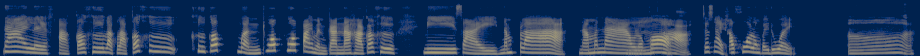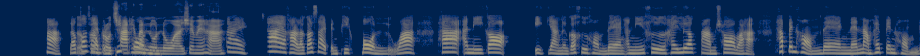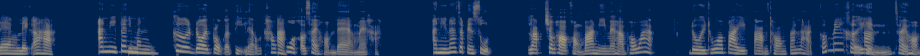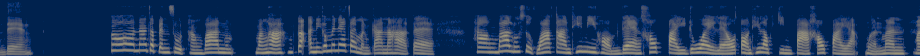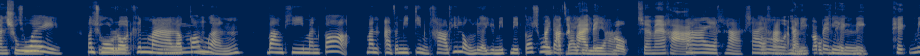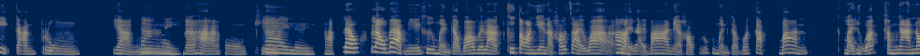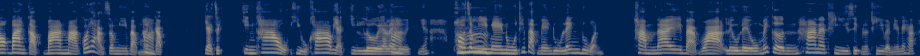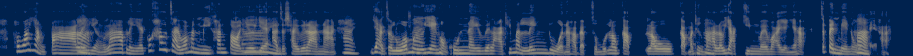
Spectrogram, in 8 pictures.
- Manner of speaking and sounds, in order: tapping
- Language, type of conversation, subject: Thai, podcast, คุณชอบทำอาหารมื้อเย็นเมนูไหนมากที่สุด แล้วมีเรื่องราวอะไรเกี่ยวกับเมนูนั้นบ้าง?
